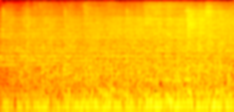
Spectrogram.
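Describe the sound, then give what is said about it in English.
A train's low, steady rumble runs throughout, a dense and continuous roar with no voices over it. “Well, that's my train. I have to go, but I'll never forget you.”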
